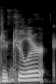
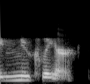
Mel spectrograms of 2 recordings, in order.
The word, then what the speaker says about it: nuclear: That said, most people, myself included, will say nuclear as opposed to nuclear.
